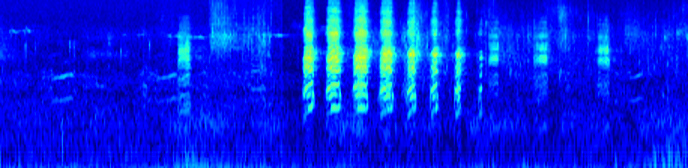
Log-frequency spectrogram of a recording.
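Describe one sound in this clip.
Wind rustles through tall reeds outdoors.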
